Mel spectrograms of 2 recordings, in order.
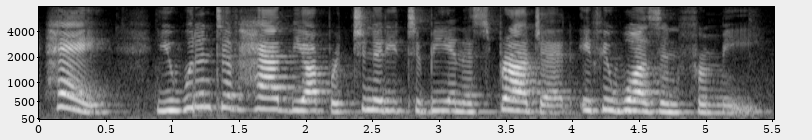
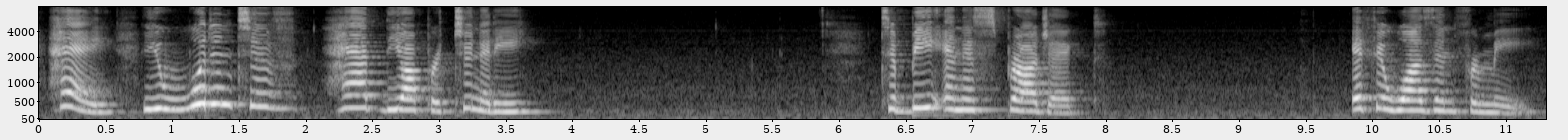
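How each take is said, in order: First: The sentence is said at a normal, faster pace. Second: The sentence is said more slowly, words linked.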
